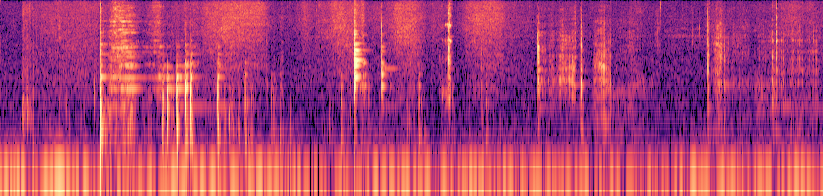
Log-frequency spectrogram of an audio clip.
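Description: Cast-iron Dutch oven lid clanking and ringing as it is lifted off with a metal hook, with a quick run of clinks after the first loud clank and another sharp clink a couple of seconds later. Lighter clinks follow, as a metal ladle goes into the pot.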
